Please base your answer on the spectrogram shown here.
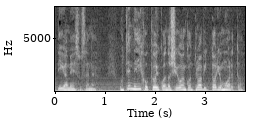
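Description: Male actor as impatient detective, Argentine accent, highish pitch, curt, deadpan, comic radio drama. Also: brisk, slight background noise. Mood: probing. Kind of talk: comic radio play acting.

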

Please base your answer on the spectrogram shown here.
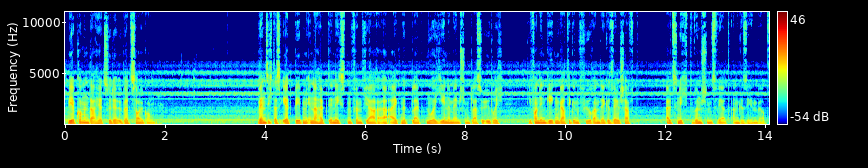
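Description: An actor playing a grave, detached alien observer, reporting formally and in measured phrases in a radio drama. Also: male voice, lowish voice, lively intonation, darkish tone, slight background noise. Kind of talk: scripted radio drama monologue.

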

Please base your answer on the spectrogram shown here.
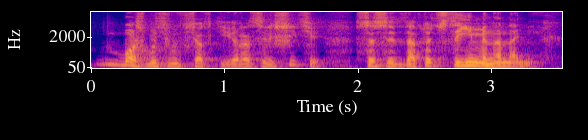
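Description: An actor playing a pompous, impatient gentleman in a theatrical audio play, sarcastic and businesslike. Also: medium pitch, very animated, quick pace, husky. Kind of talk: theatrical radio play acting.

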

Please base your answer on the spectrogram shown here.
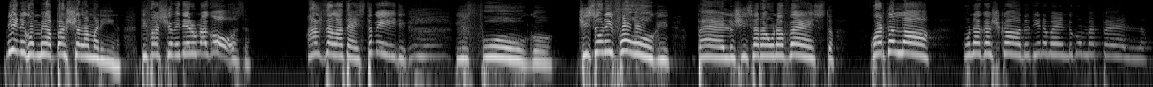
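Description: A man's voice: extremely high pitch, expressive, unhurried, a bit bright, no room sound, studio quality, pitched above the performer's own voice, full character voice. A man playing an anguished, weary Neapolitan man who pleads emotionally and repetitively in a theatrical radio monologue. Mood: urgent pleading.

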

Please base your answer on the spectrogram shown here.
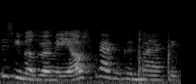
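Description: An actress plays a tired, earnest woman with a fairly high voice, a little away from the microphone. She speaks softly and hesitantly, reflective and evasive, in an intimate radio drama with faint noise. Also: animated, fast talker, natural voice. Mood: quiet, reflective. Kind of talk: intimate Dutch radio play acting. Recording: slightly distant, faint noise and clicks.

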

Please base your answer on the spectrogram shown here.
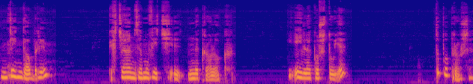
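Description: An actress playing a cold, unsentimental middle-aged wife in a radio play, with a matter-of-fact, dismissive manner. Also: female voice, on the low side, mellow, slightly rough, full character voice. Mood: businesslike.

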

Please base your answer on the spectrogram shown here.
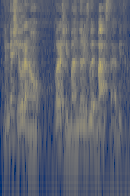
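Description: A man's voice: medium pitch, fast talker, close to an everyday voice. A male actor playing a chatty Tuscan man who reminisces about his youth in a colloquial, rambling stage monologue, full of repetitions and appeals for agreement. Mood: wistful. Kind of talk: spontaneous-sounding theatrical storytelling. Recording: echoey room, distant mic, faint noise.

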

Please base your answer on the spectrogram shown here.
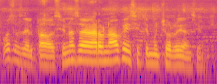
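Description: Un varón haciendo de alumno argentino que habla rapidísimo. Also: male voice, fairly high pitch, animated, natural voice. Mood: defensive. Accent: Argentine Spanish. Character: slangy teenage schoolboy, grumbling accomplice. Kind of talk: amateur school radio play. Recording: noisy amateur recording.

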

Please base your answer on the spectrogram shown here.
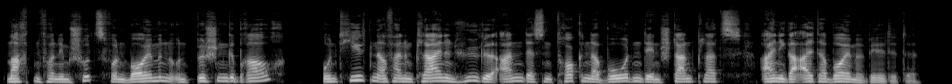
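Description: A man reading literary narration for a radio play with measured, deliberate phrasing. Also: medium pitch, no echo, studio quality.

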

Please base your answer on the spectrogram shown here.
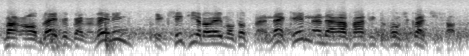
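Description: An agitated man argues emphatically in a radio play. His voice sits a little high, on a dull recording with loud noise behind it. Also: very animated, fast. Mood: urgent.

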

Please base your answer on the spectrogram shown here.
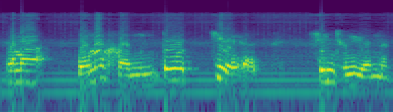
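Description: A man reminisces in a slightly high voice. He speaks haltingly with frequent trailing particles, over a faint background hum. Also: animated, darkish tone, rough recording. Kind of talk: casual reminiscence.

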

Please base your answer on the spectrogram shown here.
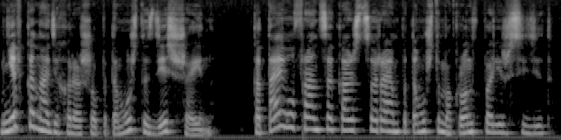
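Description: Woman voicing a wry young male athlete, mellow. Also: fairly high pitch, expressive, fast, breathy edge, pitched above the performer's own voice. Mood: blunt, wry. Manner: guarded yet blunt, dryly teasing, swears freely. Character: candid, wry young male star athlete being interviewed.

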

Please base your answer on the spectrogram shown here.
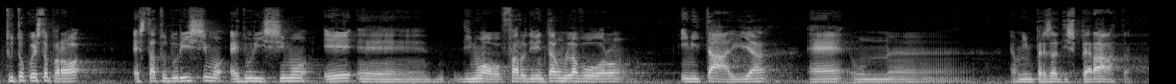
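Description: A man interviewed about running a theatre project, speaking hesitantly with many pauses. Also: medium pitch, level tone. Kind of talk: documentary testimony. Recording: reverberant room.

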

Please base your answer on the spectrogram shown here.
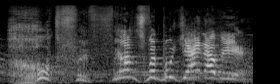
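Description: An actor playing a bullying old-style crime boss in a Dutch radio drama, coarse and demanding. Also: male voice, extremely high pitch, sing-song, slow pace, a crowd in the background, exaggerated voice. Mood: exasperated.

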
